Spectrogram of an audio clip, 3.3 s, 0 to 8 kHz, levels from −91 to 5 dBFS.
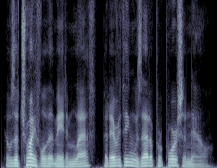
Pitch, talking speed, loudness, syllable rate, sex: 120 Hz, 275 wpm, -20 LUFS, 6.7 syllables/s, male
